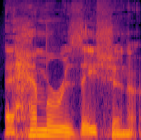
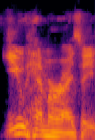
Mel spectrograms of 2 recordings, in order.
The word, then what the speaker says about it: euhemerization: And you call this a hemerization, or I might be mispronouncing that. It's euhemerization.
